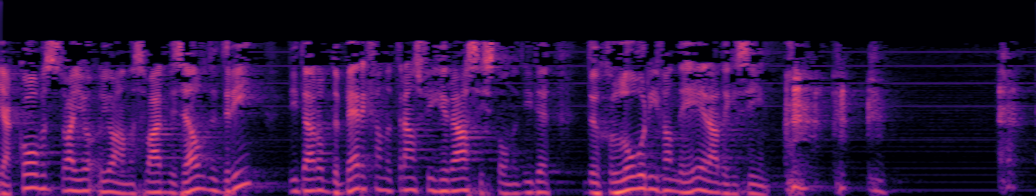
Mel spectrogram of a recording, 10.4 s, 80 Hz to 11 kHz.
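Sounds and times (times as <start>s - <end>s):
speech: 0.0s - 9.0s
person clearing throat: 7.8s - 9.0s, 10.0s - 10.3s.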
